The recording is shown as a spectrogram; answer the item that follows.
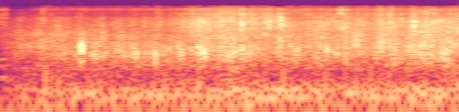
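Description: Boat under way on the water: a steady low motor rumble mixed with wind and water noise.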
